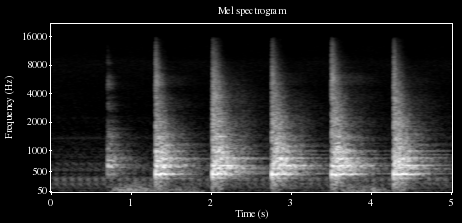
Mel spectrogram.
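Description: Body hammer striking the sheet-steel fender panel about once every three-quarters of a second, six blows beginning about a second in, each leaving a short metallic ring; the first is lighter. The blows are leveling the tacked butt seam between the patch panel and the fender so the two edges sit flush before TIG welding.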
